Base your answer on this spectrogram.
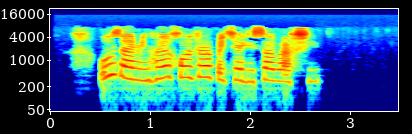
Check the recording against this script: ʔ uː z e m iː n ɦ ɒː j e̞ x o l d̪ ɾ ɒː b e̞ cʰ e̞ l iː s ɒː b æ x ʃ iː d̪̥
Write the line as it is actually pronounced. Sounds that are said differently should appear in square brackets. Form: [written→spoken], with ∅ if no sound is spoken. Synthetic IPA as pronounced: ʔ uː z [e→æ] m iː n ɦ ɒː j e̞ x o [l→∅] d̪ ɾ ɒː b e̞ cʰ e̞ l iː s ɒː b æ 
